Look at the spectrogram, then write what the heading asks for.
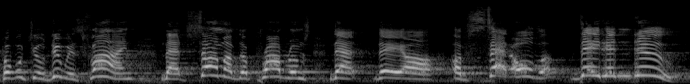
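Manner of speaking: high, ringing pulpit proclamation; full-force preaching. Real, not acted. Preacher driving the count home to the congregation, high and forceful. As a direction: hammer each repeated word, high then falling.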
